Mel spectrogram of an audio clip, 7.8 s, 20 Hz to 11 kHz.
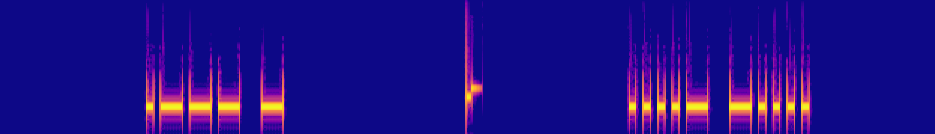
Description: Morse code, heard as a keyed tone, about 20 wpm, 700 Hz. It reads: J T 4 6
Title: Two Challenging Letter-Number Combinations 20wpm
